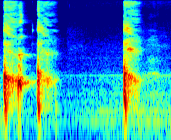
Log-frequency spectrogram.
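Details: Three short, sharp coughs, two close together and one after a brief pause; coughing.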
